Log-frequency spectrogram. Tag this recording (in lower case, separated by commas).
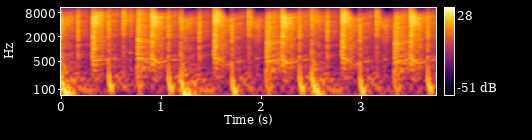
scratching (performance technique), music, musical instrument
